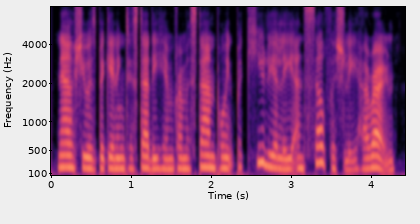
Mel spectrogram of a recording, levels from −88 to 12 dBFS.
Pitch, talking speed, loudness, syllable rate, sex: 190 Hz, 205 wpm, -17 LUFS, 5.8 syllables/s, female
